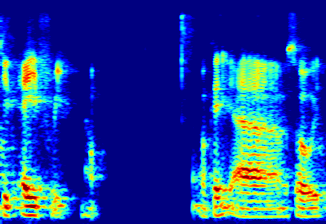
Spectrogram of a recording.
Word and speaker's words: AFRY: we have progressed here um and we actually pronounce it a3 now okay uh so it was created in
